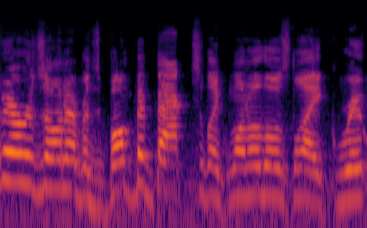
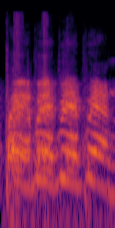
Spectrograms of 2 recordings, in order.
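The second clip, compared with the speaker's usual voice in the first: mock gunshots; 6 semitones higher, 5 dB louder than usual. Imitated gunshots.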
